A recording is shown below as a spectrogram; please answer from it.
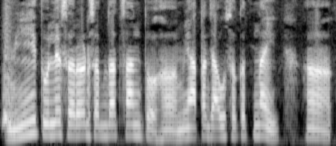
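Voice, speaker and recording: A woman's voice: medium pitch, normal speed, fairly bright tone, dry recording, lightly acted. A woman voicing a lazy, stubborn village husband in a Varhadi Marathi accent, talking in a grumbling, dismissive way. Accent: Vidarbha Marathi (Varhadi). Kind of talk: cartoon voice acting.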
